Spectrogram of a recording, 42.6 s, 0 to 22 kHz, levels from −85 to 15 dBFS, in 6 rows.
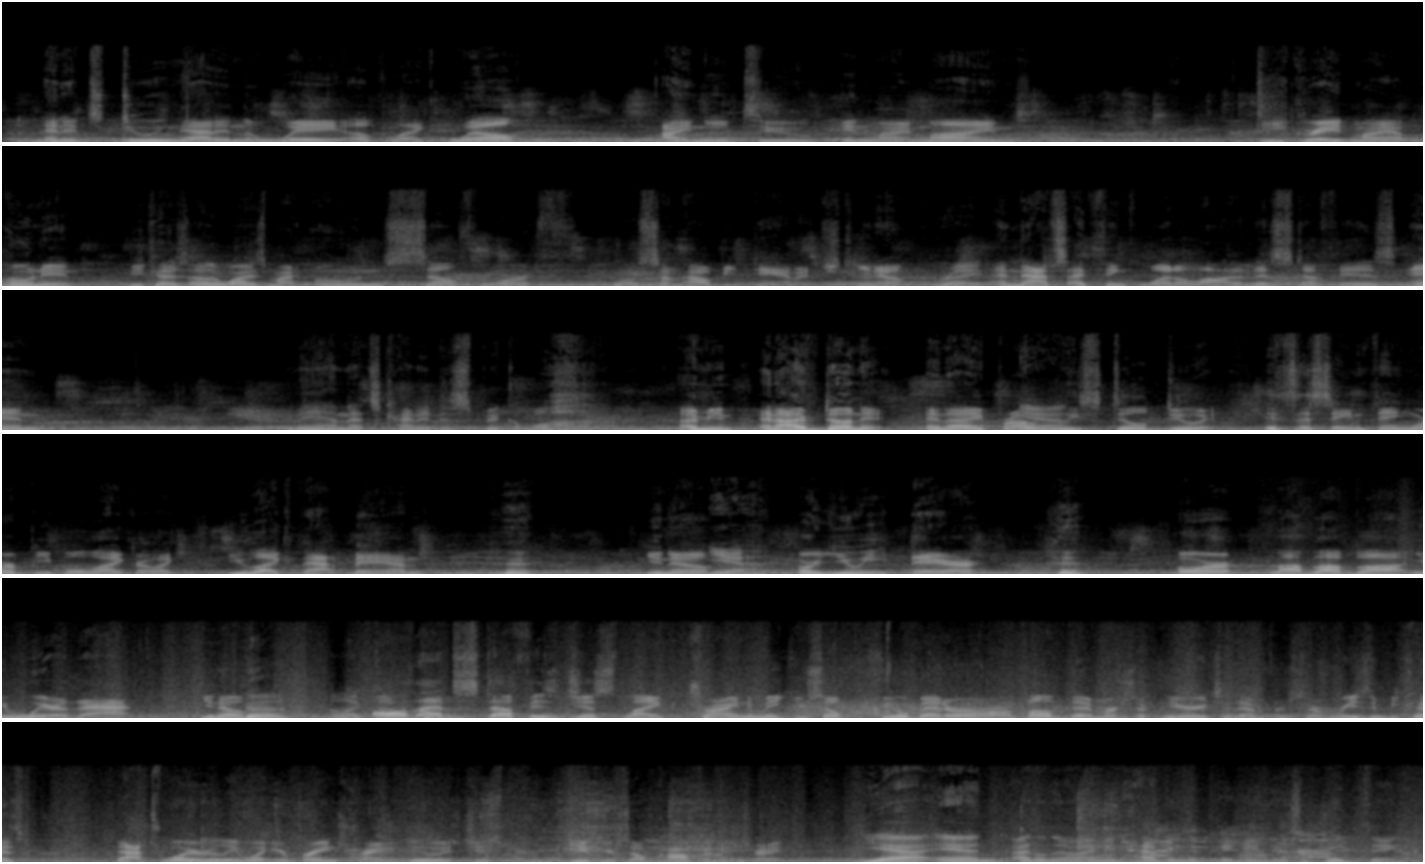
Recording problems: murmuring crowd; loud; throughout; 10 dB below the speech

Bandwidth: 15 kHz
